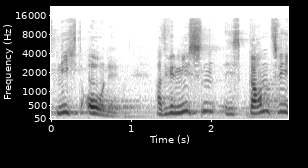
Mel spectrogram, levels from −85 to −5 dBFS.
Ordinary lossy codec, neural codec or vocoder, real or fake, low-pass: none; none; real; 14.4 kHz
